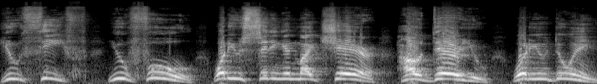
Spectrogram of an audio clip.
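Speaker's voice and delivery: enraged, furious rant. Retelling a man screaming insults at an old man in his chair: retelling a furious yell. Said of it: "he's yelling at him at the top of his lungs".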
